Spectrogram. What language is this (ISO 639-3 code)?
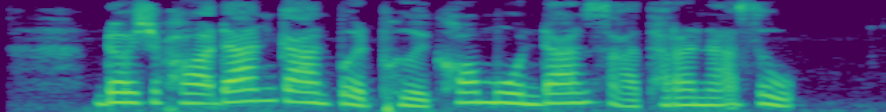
tha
